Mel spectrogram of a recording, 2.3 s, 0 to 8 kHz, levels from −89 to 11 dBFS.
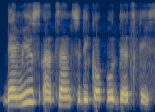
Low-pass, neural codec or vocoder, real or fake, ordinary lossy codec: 7.2 kHz; none; real; none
